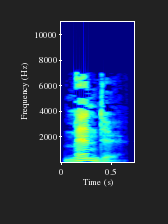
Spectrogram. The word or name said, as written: mender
